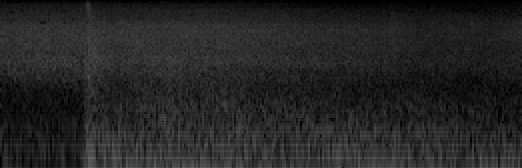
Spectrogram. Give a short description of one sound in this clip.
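Sea waves wash steadily against a ship's hull.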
